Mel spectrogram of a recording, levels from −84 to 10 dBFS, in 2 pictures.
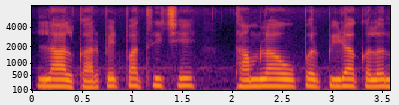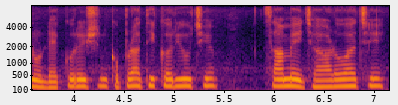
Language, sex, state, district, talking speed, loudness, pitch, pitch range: Gujarati, female, Gujarat, Valsad, 135 wpm, -15 LUFS, 185 Hz, 180-195 Hz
